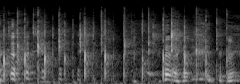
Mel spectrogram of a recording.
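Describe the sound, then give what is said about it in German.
A quick, uneven run of sharp hand claps, fairly loud, with a few brief chirpy squeaks mixed in and voices talking underneath. “Und, okay, sorry, das Klatschen hat sich erst angehört wie so Vögel.”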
